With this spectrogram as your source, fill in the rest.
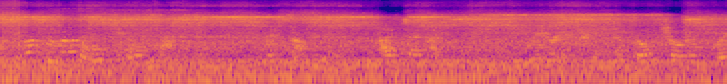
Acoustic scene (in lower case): subway train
